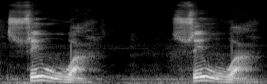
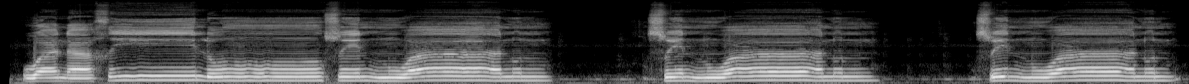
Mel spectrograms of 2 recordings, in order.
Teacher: Ini adalah izhar wajib. Maksudnya nun jelas, waw jelas, dan tidak ada bacaan idgham di sini. Tidak ada bacaan nun masuk ke waw.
